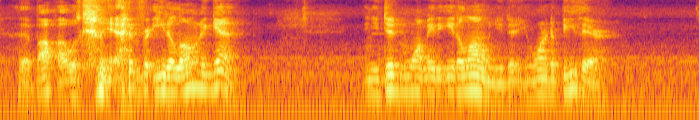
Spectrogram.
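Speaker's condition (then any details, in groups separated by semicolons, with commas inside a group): No condition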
